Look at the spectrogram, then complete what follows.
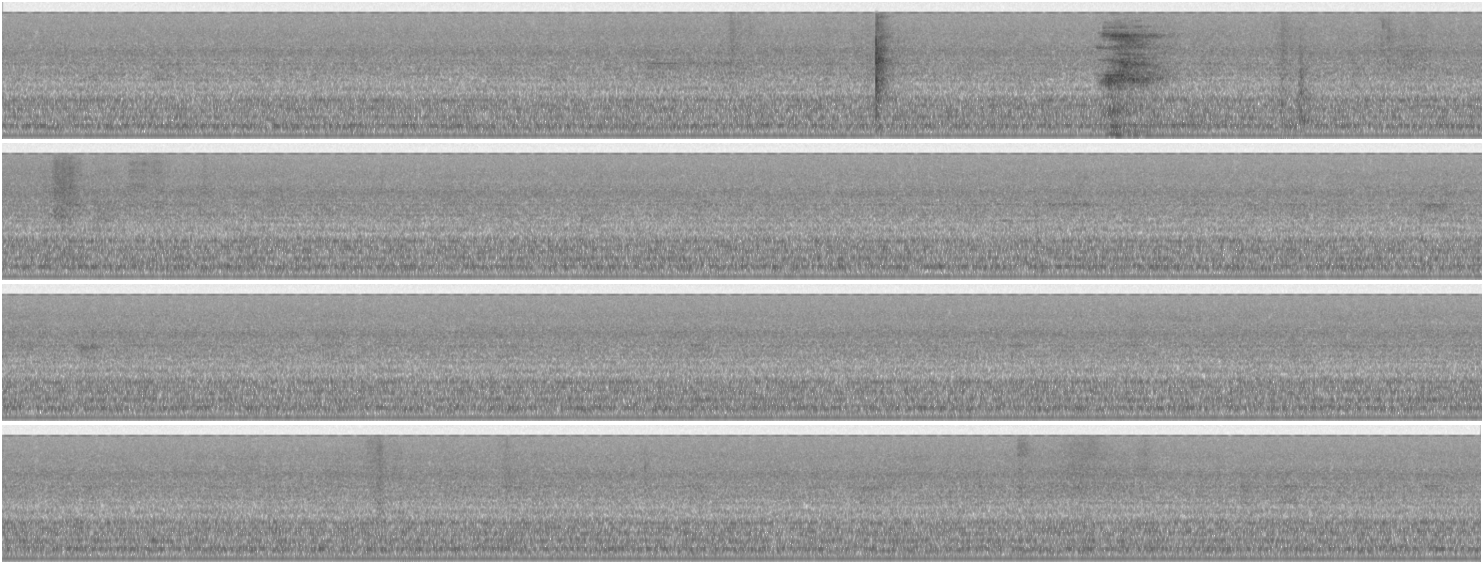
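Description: Steady machine hum, like a fan running, with a single click about four seconds in and a brief sharper sound a second later.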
